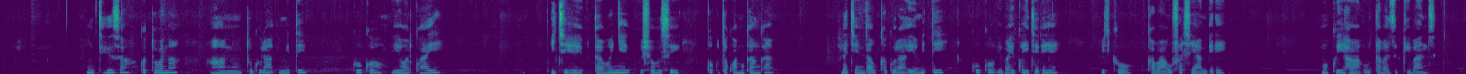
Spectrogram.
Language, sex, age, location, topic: Kinyarwanda, female, 18-24, Nyagatare, health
